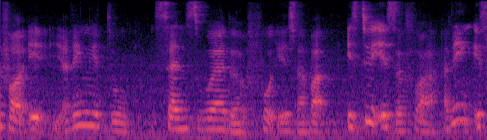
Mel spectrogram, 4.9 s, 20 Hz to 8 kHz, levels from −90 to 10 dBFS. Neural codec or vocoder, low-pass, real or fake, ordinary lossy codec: none; none; real; none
